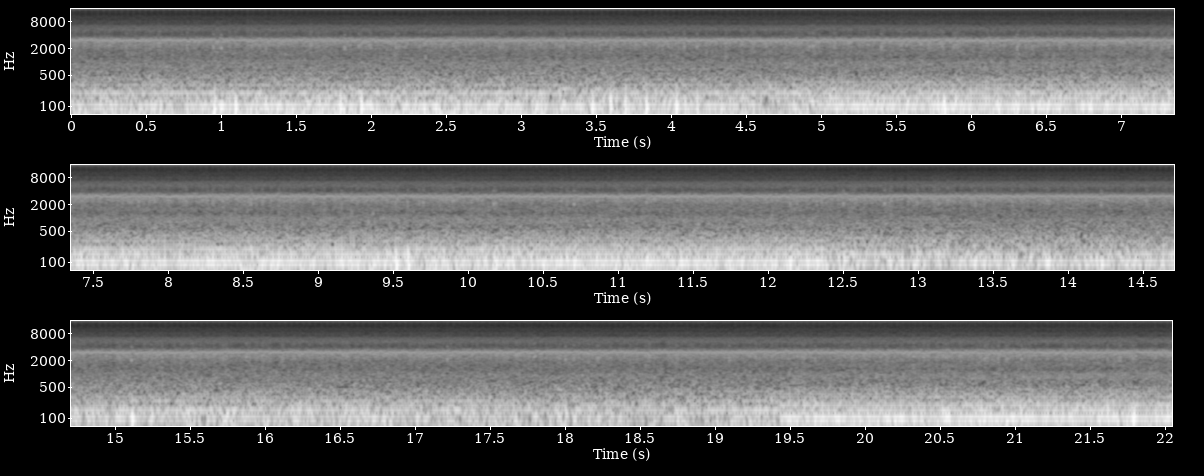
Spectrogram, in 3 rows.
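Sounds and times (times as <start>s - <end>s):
low steady hum: 16.7s - 22.0s.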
